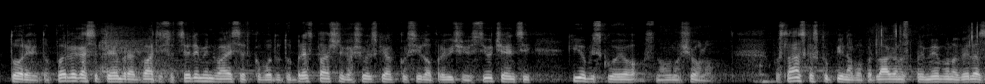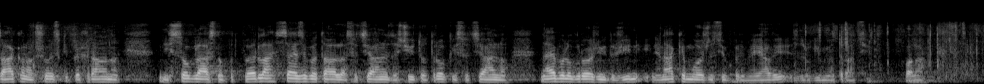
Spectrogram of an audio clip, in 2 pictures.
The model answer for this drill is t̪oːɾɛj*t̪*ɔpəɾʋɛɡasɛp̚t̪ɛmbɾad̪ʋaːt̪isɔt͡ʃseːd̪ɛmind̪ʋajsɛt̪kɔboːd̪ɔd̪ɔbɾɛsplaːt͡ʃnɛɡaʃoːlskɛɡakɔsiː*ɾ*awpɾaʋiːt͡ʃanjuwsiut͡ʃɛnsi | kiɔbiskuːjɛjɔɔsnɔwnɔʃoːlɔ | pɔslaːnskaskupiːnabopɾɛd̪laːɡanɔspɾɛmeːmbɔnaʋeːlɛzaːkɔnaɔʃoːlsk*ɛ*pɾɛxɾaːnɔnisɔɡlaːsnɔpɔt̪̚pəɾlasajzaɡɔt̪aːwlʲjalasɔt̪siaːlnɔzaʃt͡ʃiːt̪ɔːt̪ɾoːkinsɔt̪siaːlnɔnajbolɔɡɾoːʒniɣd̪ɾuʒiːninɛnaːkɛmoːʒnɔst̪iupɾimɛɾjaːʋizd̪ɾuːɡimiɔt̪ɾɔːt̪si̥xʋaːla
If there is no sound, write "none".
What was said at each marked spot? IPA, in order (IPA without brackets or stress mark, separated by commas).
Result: d̪, l, i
